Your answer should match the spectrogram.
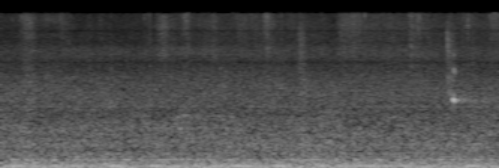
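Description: Running machinery: a steady low drone with an even pulsing hum, and a brief high squeak near the end.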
